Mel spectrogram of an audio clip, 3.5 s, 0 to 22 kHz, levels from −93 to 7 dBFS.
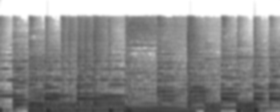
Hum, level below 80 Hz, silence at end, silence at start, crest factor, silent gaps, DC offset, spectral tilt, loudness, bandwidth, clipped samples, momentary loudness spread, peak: none; -22 dBFS; 0 s; 0 s; 14 dB; none; under 0.1%; -4.5 dB/octave; -14 LUFS; 12.5 kHz; under 0.1%; 3 LU; 0 dBFS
